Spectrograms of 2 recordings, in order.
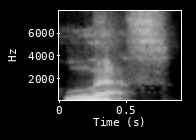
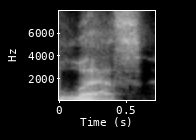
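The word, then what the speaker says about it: loess: soil which is pronounced less like just don't use the o just just take it out Sil but it's usually pronounced less uh and um I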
